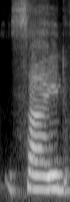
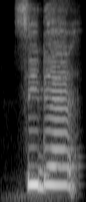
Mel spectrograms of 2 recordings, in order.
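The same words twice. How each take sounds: First: Side said as English SIDE, rhymes with ride; one-syllable side. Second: Side said as two syllables, SEE-deh. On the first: Offering a viewer the second reading of a name, side as SYDE. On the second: Offering a viewer the first reading of a name, Side as SEE-deh. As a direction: say Side like "see-day", drawn out slowly. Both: Shown as a demonstration. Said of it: "Is it Side or Side".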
